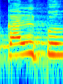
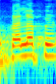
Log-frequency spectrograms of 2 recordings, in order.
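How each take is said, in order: First: कल्प with the half letter, klp, no vowel after k; half-sound demo. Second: कल्प with every vowel sounded, ka-lap; full-sound demo. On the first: Teacher showing class the half-written letter, short kalp. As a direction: squeeze कल्प into one cluster, kalp. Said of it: "आधा लिख दिया तो". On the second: Teacher showing class the fully written letter, full ka-lap. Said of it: "पूरा लिख दिया तो". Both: Shown as a demonstration.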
